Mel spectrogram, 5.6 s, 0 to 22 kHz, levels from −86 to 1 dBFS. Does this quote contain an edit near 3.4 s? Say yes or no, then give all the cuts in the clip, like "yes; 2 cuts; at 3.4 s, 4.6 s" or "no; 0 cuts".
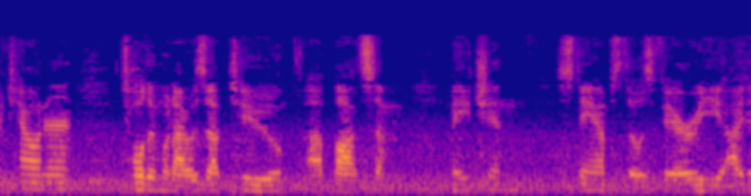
yes; 1 cut; at 3.4 s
